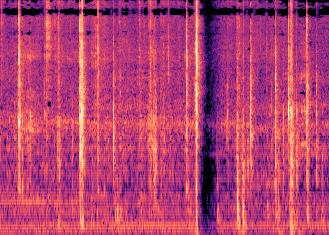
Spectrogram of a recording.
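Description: Scattered clicks and knocks of a small battery pack and its wiring being handled and lifted out of a plastic kayak's front hatch, the sharpest click about two and a half seconds in, over a faint steady hum.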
